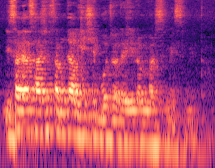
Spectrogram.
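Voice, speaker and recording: A man's voice: mid-range voice, expressive, very fast, dark tone, slight background noise. A man preaching a sermon as pastor, emphatic and asking the congregation questions. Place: church sanctuary. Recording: roomy hall from a distance.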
